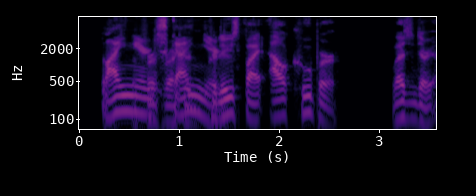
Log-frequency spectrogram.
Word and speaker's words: Lynyrd Skynyrd: 1973, Lynyrd Skynyrd, pronounced Leonard Skinnard. Lynyrd Skynyrd.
